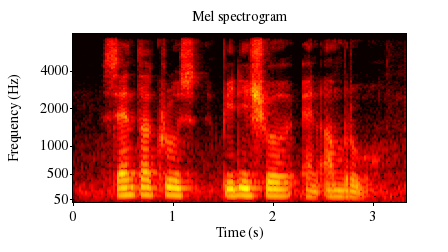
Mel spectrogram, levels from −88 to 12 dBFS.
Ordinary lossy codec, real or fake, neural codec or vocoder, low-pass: none; real; none; 7.2 kHz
